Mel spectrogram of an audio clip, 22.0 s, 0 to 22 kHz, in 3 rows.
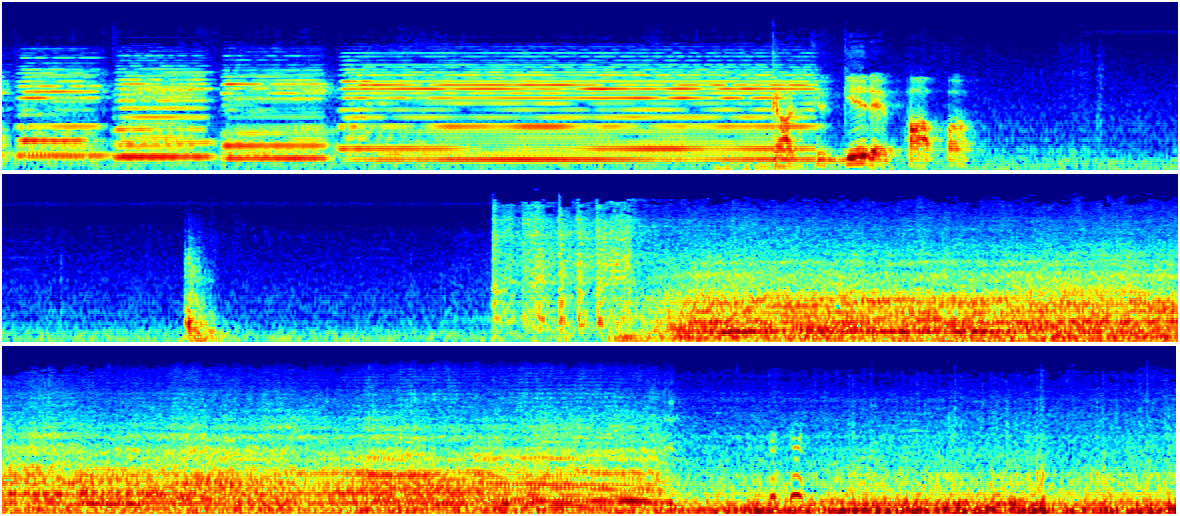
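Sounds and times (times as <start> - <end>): thump: 8.5 - 8.8
car engine starting and idling: 10.3 - 22.0.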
